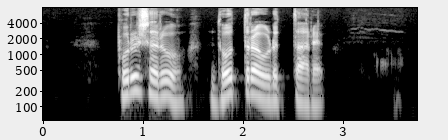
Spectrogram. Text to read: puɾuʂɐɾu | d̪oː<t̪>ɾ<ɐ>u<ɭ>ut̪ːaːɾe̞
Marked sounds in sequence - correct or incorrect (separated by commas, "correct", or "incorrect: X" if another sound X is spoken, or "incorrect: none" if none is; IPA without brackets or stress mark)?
correct, correct, incorrect: ɽ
